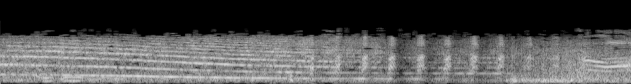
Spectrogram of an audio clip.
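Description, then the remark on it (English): A voice imitates a plane going down: a loud, steady, slowly falling whine that stretches for several seconds and then breaks into rapid, sputtering pulses. “That sounded like a plane going down.”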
